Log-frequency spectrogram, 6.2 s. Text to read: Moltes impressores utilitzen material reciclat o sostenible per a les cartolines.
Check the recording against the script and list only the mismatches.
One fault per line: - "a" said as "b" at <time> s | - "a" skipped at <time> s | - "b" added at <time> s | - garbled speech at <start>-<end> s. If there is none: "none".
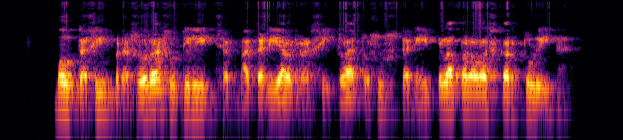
none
